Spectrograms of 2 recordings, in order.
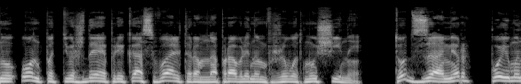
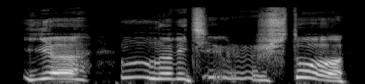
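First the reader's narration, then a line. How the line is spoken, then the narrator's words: Strained, halting. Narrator (Russian): Сумел выдавить он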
